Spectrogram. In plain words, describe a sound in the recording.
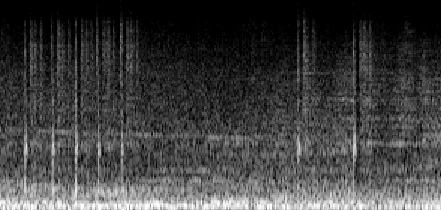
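A cleaver chops meat on a wooden block with sharp knocks.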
